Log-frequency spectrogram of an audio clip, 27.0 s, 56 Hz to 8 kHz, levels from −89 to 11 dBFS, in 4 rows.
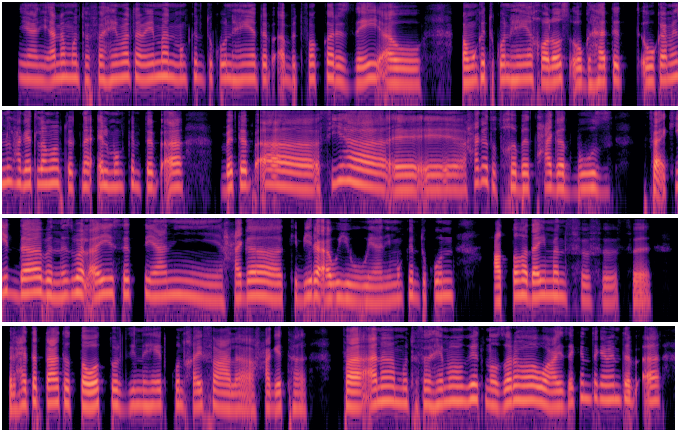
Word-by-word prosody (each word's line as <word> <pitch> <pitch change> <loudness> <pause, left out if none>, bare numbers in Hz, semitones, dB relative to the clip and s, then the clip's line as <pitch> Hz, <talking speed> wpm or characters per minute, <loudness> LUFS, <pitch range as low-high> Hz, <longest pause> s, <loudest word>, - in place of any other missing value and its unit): يعني 200 -3 -3
أنا 215 +2 0
متفهمة 210 0 -2
تمامًا، 220 +1 0
ممكن 210 0 -6
تكون 210 0 -4
هي 210 +1 -2
تبقى 205 0 -5
بتفكر 210 +1 -3
إزاي 180 +5 -1
أو 165 -1 +1 0.4
أو 175 - +5
ممكن 215 +3 0
تكون 205 0 -3
هي 205 +1 0
خلاص 185 +1 +2
أُجهدت، 185 +3 -1 0.2
وكمان 200 +6 +1
الحاجات 245 -2 -1
لمّا 240 +1 +2
بتتنقل 215 0 -2
ممكن 210 +1 -5
تبقى 205 +1 +1 0.4
بتبقى 205 -1 +2
فيها، 240 -7 +2
آآ 180 0 +1
آآ - - -5
حاجة 250 +3 -3
تتخبط، 195 -3 -2
حاجة 195 -1 +1
تبوظ، 185 0 -2 0.4
فأكيد 220 -2 +1
ده 225 +2 +6
بالنسبة 205 +2 +2
لأي 215 +2 +2
سِت 215 -1 -3
يعني 195 -4 -3
حاجة 185 +1 +2
كبيرة 185 +3 0
أوي، 175 0 +2
ويعني 155 -1 -4
ممكن 180 +3 -6
تكون 195 +2 -4 0.4
حطاها 200 +6 +4
دايمًا 200 +1 +2
ف 185 -2 -13
ف 160 -1 -9
ف 150 - -8 0.5
في 155 - 0
الحتّة 195 +5 0
بتاعة 210 0 +3
التوتر 190 0 +4
دي، 175 +1 -9
إن 190 0 -4
هي 185 0 -1
تكون 190 0 -6
خايفة 180 +2 -2
على 160 -1 -1
حاجتها. 165 0 -4 0.3
فأنا 190 +5 +5
متفهمة 205 +1 -1
وجهة 245 +2 +3
نظرها 210 +5 +3
وعايزاك 185 0 +1
أنتَ 260 0 -4
كمان 240 0 -1
تبقى 230 0 0
200 Hz, 150 wpm, -21 LUFS, 180-215 Hz, 0.5 s, ده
